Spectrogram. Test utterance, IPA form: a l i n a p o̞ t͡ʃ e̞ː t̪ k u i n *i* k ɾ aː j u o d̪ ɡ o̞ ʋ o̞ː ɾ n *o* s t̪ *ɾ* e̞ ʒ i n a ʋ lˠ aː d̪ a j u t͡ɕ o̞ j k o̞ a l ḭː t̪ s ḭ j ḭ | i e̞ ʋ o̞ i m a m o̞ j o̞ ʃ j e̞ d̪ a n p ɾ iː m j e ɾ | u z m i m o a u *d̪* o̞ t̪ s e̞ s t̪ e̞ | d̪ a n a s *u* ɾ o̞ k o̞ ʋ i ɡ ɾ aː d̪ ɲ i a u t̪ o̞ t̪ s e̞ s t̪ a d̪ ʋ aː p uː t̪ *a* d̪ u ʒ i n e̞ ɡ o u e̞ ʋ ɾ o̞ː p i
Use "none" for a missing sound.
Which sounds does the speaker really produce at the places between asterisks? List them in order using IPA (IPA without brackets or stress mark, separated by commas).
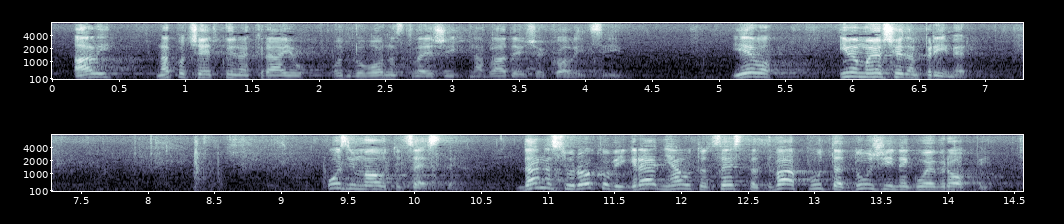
a, o, l, t̪, u, a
